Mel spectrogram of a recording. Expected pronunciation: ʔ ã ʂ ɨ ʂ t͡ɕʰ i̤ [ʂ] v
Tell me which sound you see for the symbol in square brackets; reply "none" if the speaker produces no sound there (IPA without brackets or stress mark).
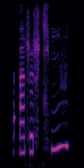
none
